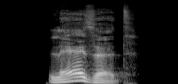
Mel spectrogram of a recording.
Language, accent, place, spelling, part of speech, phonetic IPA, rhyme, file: German, Germany, Berlin, läset, verb, [ˈlɛːzət], -ɛːzət, De-läset.ogg
- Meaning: second-person plural subjunctive II of lesen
